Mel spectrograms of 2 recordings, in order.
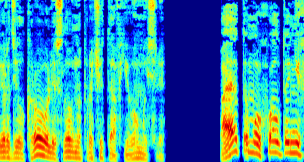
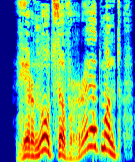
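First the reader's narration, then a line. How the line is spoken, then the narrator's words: Surprised exclamation. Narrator (Russian): воскликнул Уилл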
